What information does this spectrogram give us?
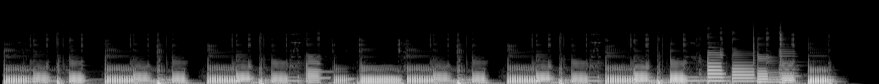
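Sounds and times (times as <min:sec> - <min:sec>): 
electric bass without Tube Tech HLT 2A: 0:00.0 - 0:08.5.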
